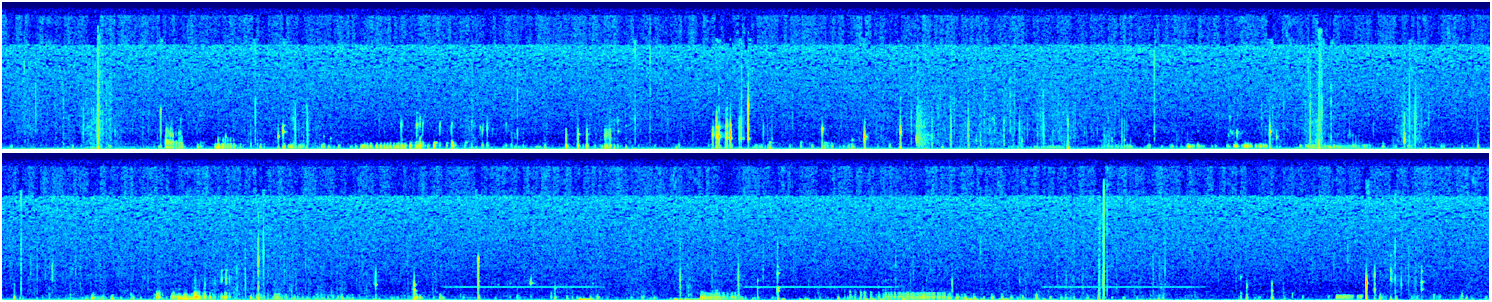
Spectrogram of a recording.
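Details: Stomach noises from someone recently sick and vomiting: gurgling, bubbling rumbles in bursts with soft pops over a steady low hum, bowel sounds from gas and fluid moving.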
